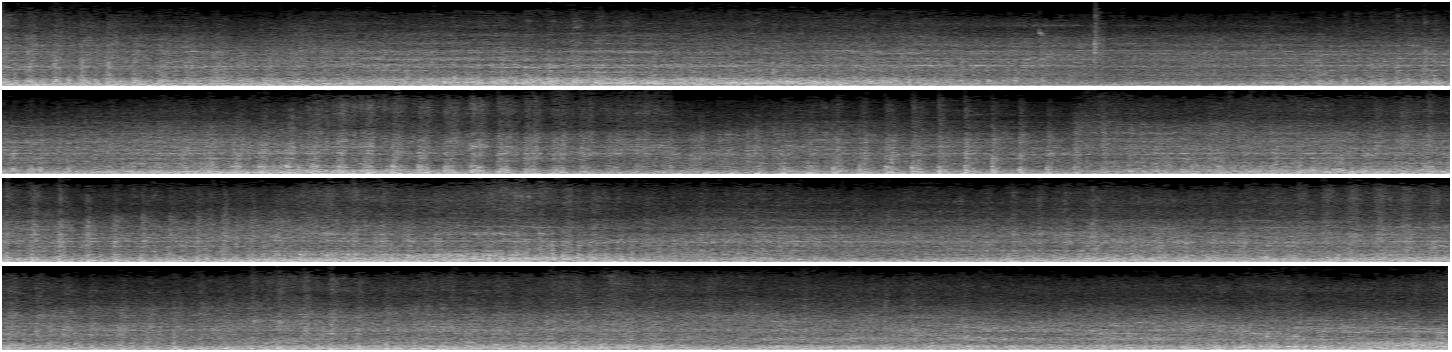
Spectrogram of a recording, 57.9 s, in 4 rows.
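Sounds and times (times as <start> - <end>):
wheels clacking over rail joints: 0.0 - 11.2, 13.0 - 36.8
freight train wheels rumbling: 0.0 - 57.9.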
